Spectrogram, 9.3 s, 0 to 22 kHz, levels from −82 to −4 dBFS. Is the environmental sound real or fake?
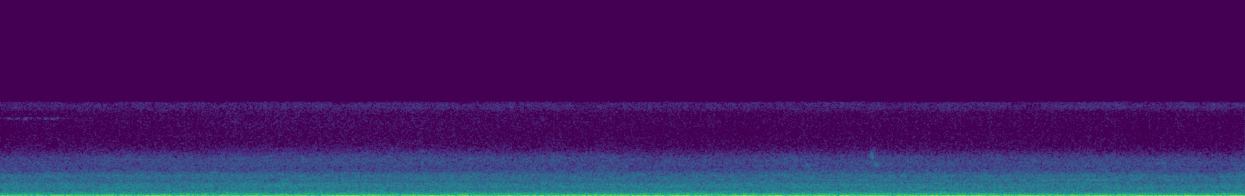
fake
